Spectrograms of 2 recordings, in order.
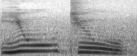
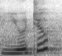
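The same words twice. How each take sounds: First: The vowels are said long. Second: The vowels are said short. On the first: The speaker calls it right. "you have to use the long vowels like YouTube" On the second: The speaker calls it wrong. "Not the short vowels like YouTube"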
